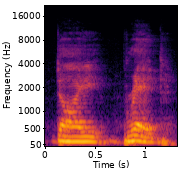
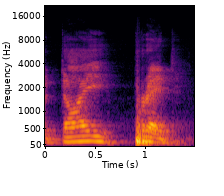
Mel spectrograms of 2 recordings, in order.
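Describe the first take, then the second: First: "dye bread" said loud, "bread" falling; Welsh trade name. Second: "dye bread" drawn out slowly, "bread" falling; slow Welsh trade name. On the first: Poet showing the audience how Welsh names a trade, loud and clear. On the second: Poet repeating the Welsh trade name slowly for the audience. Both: Shown as a demonstration. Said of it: "is how they say it in Welsh".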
